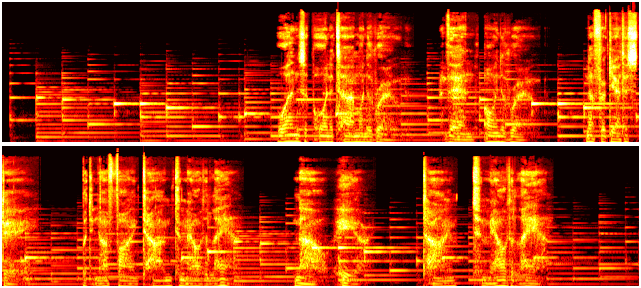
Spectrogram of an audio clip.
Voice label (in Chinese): 男英 广告 品牌形象 广告 磁性; 英语; 从前广告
